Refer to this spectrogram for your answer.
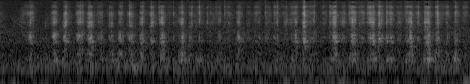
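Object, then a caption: Wax-coated scratch-art paper sheet scratched with a wooden stylus. A wooden stylus rubs and scratches across a thin, solid, flat black wax-coated scratch-art card. It makes a quiet, dry, bright rasping in a steady run of short back-and-forth strokes, each fading almost at once.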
